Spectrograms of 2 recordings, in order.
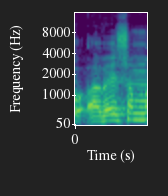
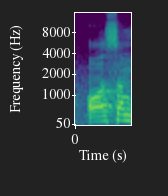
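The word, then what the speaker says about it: awesome: इसको अवैसम मत पढ़ना, यहाँ पर डब्ल्यू साइलेंट है, ऑसम पढ़ना है।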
